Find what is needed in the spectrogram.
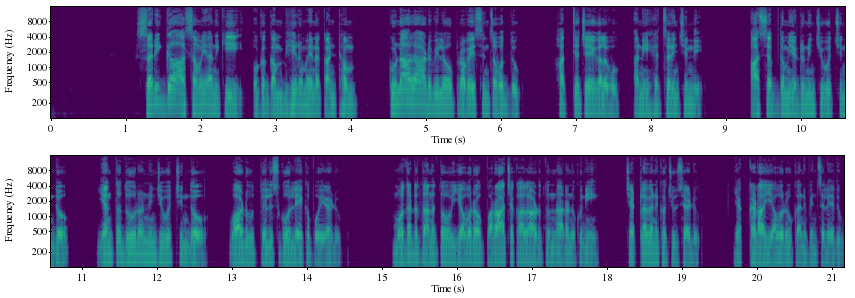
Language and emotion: Telugu, neutral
